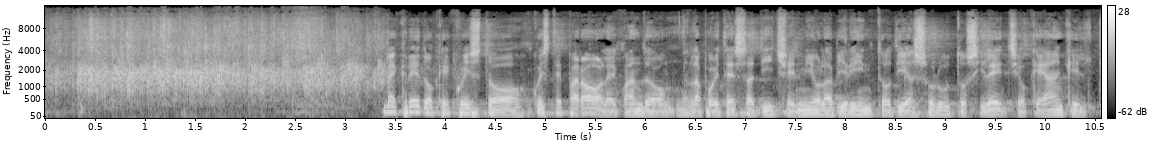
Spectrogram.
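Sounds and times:
audience applause after a poetry reading: 0.0s - 3.6s
speech: 3.4s - 10.5s.

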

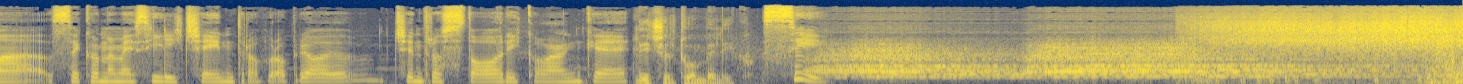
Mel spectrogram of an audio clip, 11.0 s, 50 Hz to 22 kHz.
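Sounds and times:
speech: 0.0s - 6.4s
steam train whistling: 6.0s - 10.9s.

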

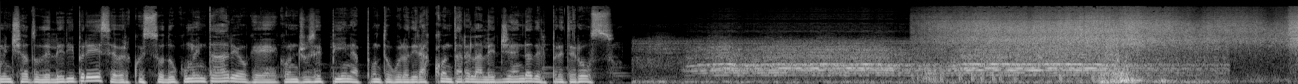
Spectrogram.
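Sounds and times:
speech: 0.0s - 6.4s
steam train hissing: 6.4s - 12.9s.

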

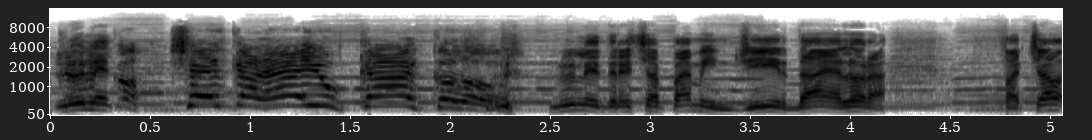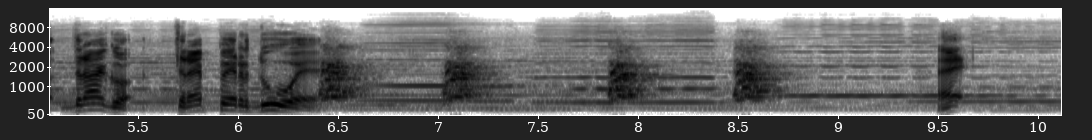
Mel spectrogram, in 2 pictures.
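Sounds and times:
speech: 0.2s - 7.1s, 9.5s - 9.8s
dog barking: 6.4s - 8.8s.

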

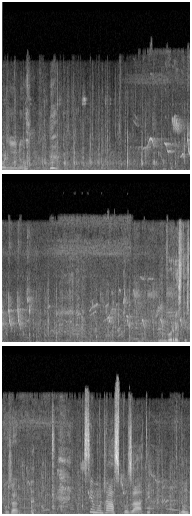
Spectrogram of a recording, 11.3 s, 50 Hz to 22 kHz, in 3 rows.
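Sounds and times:
speech: 0.0s - 1.3s, 6.9s - 8.3s, 9.3s - 11.2s
horse hooves clip-clopping as a horse is driven: 0.0s - 11.2s
birds chirping and tweeting: 2.4s - 11.2s.

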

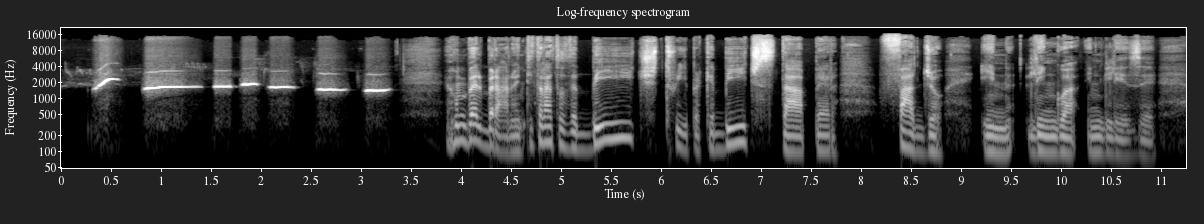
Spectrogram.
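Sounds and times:
man whistling a slow melody: 0.0s - 3.4s
speech: 3.8s - 11.2s.

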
